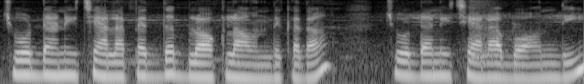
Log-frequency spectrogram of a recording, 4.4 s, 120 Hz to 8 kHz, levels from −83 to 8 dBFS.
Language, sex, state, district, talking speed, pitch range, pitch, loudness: Telugu, female, Andhra Pradesh, Manyam, 150 wpm, 170-190 Hz, 180 Hz, -17 LUFS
